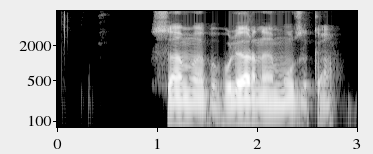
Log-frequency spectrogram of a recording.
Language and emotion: Russian, neutral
